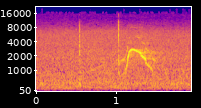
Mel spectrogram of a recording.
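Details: A wintering Northern pintail (Anas acuta) on a park pond in Chiba, Japan, in January gives one clear whistled note that rises slightly, then slides down, after two soft clicks, over a steady background hiss.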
